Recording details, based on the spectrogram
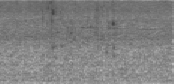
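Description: Water pours steadily from a measuring cup onto sugar for syrup, a continuous close splashing wash with no talk.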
